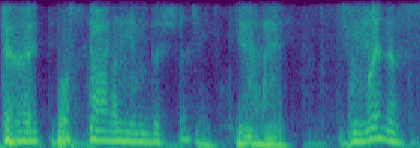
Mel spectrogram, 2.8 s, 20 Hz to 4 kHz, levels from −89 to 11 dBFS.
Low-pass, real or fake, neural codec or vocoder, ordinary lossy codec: 3.6 kHz; fake; codec, 24 kHz, 1.5 kbps, HILCodec; Opus, 32 kbps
